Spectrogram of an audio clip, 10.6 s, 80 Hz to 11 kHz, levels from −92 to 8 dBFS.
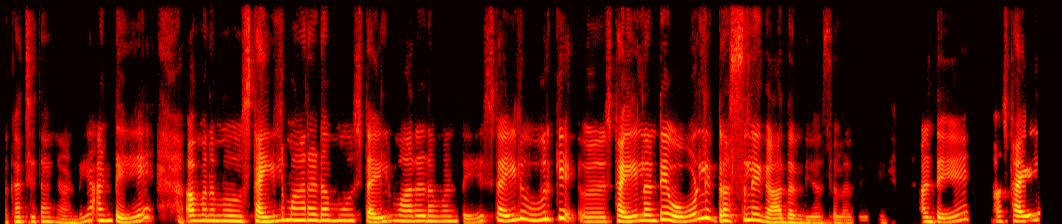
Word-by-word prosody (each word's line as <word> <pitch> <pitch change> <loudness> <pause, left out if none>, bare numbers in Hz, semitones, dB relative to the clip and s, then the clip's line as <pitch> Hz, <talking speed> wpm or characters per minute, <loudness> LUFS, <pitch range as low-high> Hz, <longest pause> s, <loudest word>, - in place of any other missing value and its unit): ఖచ్చితంగా 225 -2 -4
అండి. 165 +7 -7 0.2
అంటే 275 -6 +1 0.7
ఆహ్, 260 - +4
మనము 265 -1 0 0.2
స్టైల్ 240 +2 +3
మారడము, 280 -2 +2
స్టైల్ 215 +1 +1
మారడం 250 -1 0
అంటే, 245 -9 -7 0.2
స్టైల్ 280 +5 +2 0.2
ఊరికే 345 +5 +2 0.2
ఆహ్, 220 0 -3
స్టైల్ 245 +2 +4
అంటే 275 +4 +3 0.2
ఓన్లీ 315 - +3
డ్రెస్‌లే 280 +3 +2
కాదండి 190 -5 -1
అసలదేది. 155 0 -13 0.4
అంటే, 215 -2 -1 0.6
స్టైల్ 250 +4 +4
ఆ! - - -61
245 Hz, 125 wpm, -23 LUFS, 215-275 Hz, 0.7 s, ఆహ్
